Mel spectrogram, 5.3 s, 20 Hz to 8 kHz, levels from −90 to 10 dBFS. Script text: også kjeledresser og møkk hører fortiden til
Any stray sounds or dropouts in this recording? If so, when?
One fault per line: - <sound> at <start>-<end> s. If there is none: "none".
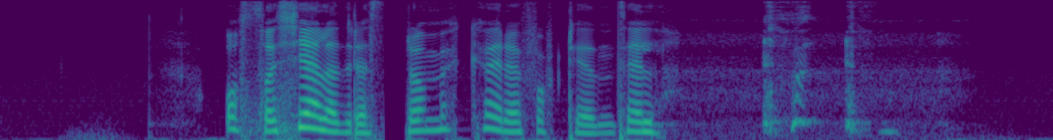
- dropout at 1.9-2.0 s
- cough at 3.8-4.5 s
